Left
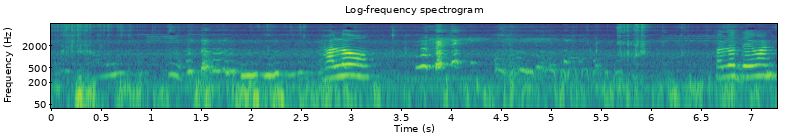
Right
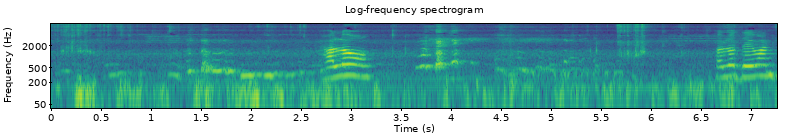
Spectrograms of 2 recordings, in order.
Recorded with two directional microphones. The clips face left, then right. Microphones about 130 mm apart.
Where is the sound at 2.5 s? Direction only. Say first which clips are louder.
Even; 5° left (ahead or behind).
